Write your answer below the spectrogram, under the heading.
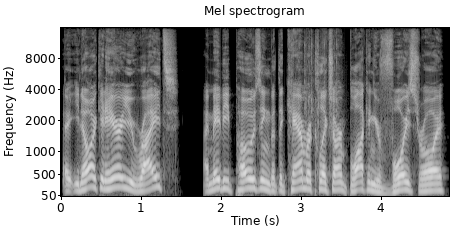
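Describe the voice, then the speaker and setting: A man's voice: fairly high pitch, brisk, natural voice. A man playing a vain, playful idol singer in a scripted roleplay audio drama, teasing with casual swagger. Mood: cocky, teasing. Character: cocky, flirty male idol band singer, playful and vain. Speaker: voice actor.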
